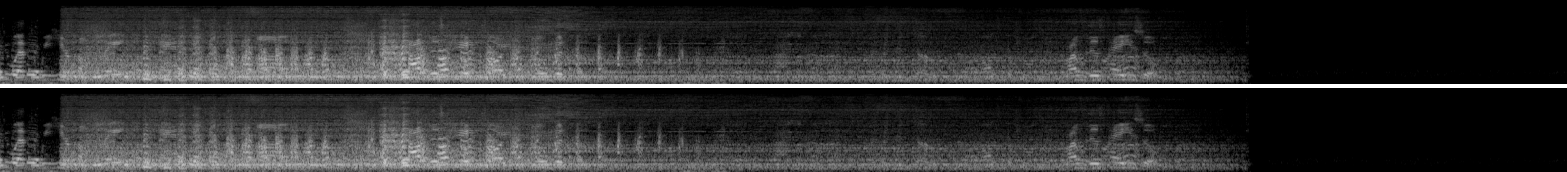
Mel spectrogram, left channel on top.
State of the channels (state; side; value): identical; both; correlation 1.00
